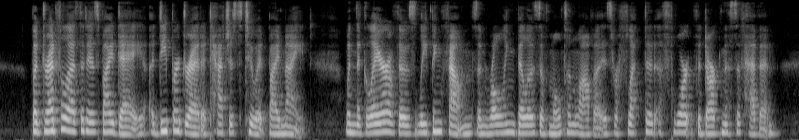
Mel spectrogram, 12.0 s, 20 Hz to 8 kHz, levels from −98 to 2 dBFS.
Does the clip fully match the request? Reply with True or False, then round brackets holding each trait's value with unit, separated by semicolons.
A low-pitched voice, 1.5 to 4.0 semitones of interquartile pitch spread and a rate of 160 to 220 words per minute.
False (180 Hz; 2.9 semitones; 175 wpm)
